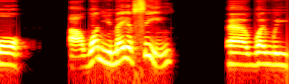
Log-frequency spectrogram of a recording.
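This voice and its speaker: The voice belongs to a man with a high pitch. His intonation is lively. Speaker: online marketing coach. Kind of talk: tutorial. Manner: animated.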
